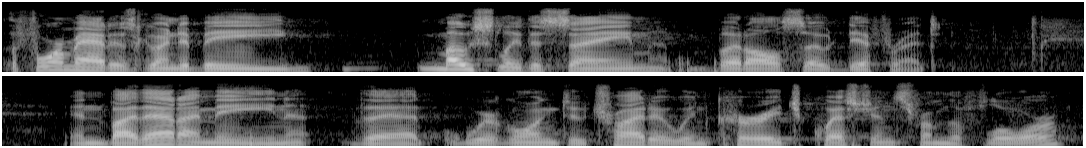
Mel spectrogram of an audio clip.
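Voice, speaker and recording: A middle-aged man from Texas with a Southern American accent moderates a conference panel, addressing the audience in a measured, courtly, wry way. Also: medium pitch, a bit bright. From Houston, Texas, United States. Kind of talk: conference opening remarks to an audience. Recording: echoey hall with long reverb.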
